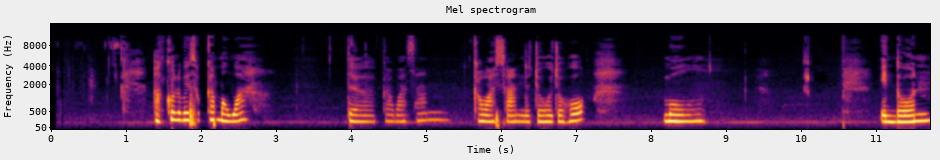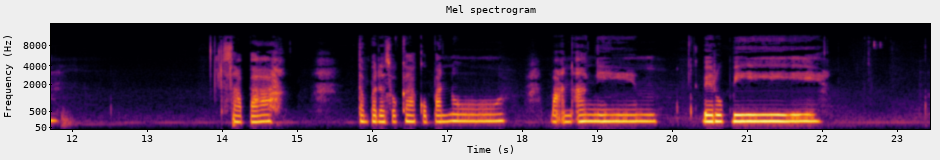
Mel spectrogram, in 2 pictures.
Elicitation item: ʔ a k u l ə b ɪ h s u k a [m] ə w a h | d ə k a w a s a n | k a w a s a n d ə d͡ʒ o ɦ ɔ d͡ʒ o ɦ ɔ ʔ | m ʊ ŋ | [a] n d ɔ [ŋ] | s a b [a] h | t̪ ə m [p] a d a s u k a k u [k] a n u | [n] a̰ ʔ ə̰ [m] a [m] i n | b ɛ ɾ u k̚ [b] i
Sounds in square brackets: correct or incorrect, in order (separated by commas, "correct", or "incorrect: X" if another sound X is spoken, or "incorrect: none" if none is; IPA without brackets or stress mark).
correct, incorrect: i, incorrect: n, correct, correct, incorrect: p, incorrect: m, incorrect: n, incorrect: ŋ, correct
